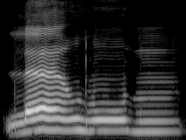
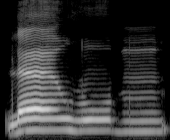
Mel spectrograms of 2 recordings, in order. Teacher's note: Itu isu dia. Jadi lepas rapat bibir saya tambah satu lagi, tekan di hidung baru dapat bunyi jelas mim mati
